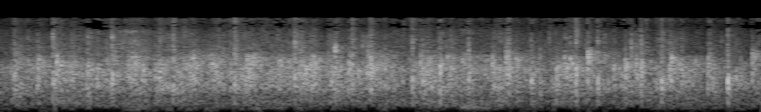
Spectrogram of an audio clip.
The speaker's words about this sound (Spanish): Pero tenemos al que ya lo logró todo. Cuando le da un aplauso al que ya lo logró todo.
